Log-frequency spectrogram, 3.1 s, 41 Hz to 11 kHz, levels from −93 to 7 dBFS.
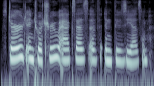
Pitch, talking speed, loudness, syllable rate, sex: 230 Hz, 135 wpm, -16 LUFS, 4.2 syllables/s, female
